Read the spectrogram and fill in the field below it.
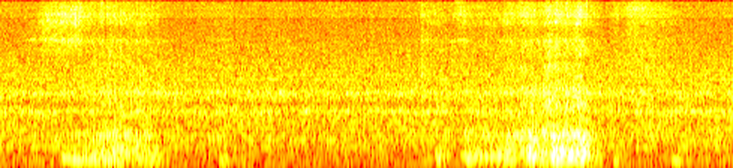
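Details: Indoor pen of five blenheim Cavalier King Charles Spaniel puppies, two weeks old, offspring of Paris and Spike: two loud bursts of rough, snore-like grunting and snorting, separated by a quieter stretch.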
